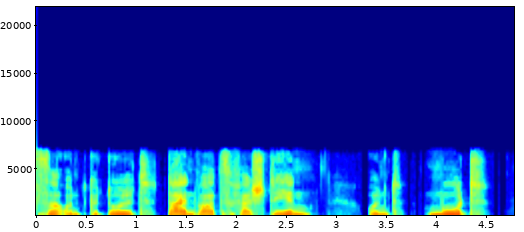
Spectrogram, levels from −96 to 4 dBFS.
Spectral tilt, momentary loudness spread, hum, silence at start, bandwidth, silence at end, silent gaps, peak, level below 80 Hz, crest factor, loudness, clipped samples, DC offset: -5 dB/octave; 11 LU; none; 0 s; 7.2 kHz; 0.3 s; 3.25-3.31 s; -6 dBFS; -56 dBFS; 20 dB; -26 LUFS; under 0.1%; under 0.1%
